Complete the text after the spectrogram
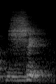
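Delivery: "Je" said with a soft zh and a plain Spanish e; the e in "Je" like a normal Spanish e; French je. Shown as a demonstration. Teacher to Spanish speakers: French je, soft zh, plain e. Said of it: "se pronuncia como una E".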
